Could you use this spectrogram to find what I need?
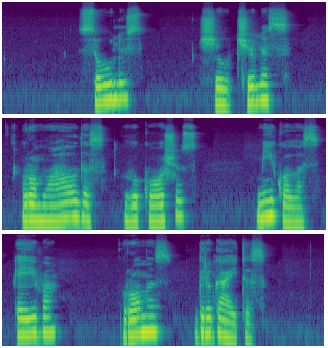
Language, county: Lithuanian, Kaunas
